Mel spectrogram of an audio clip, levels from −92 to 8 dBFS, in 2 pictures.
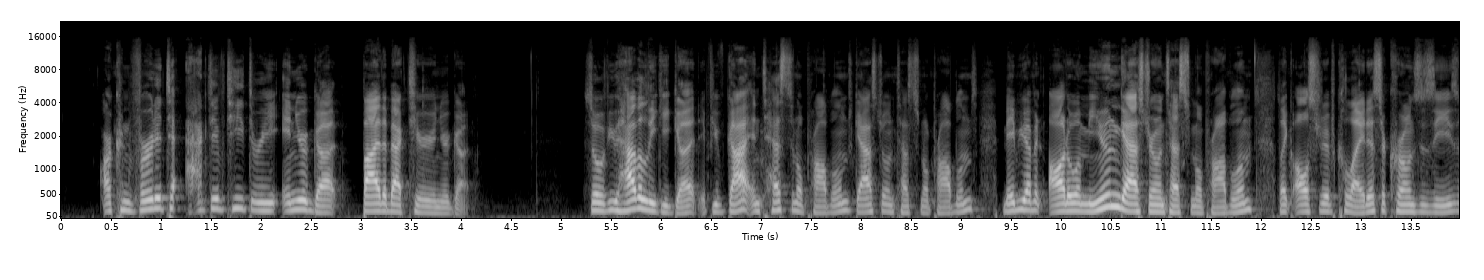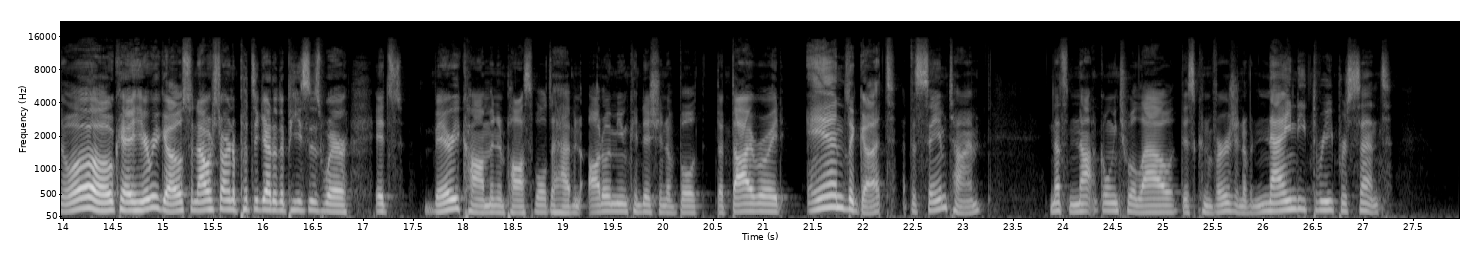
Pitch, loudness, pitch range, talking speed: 150 Hz, -21 LUFS, 135-170 Hz, 185 wpm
